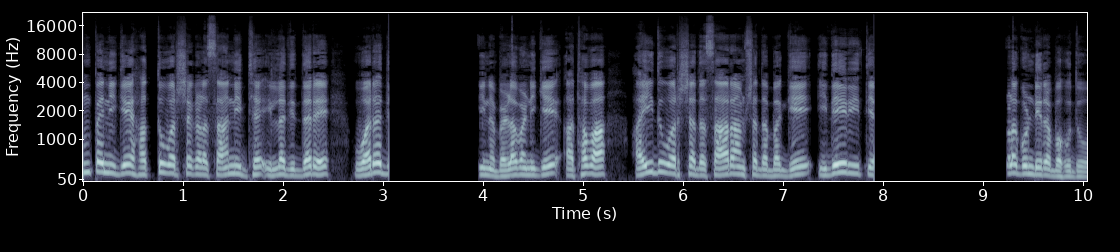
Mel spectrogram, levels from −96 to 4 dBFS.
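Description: Speech drops out twice in stream reconnects: silence at 3.05–3.98 s (0.88 s) and 7.90–9.26 s (1.31 s). Each time the decoder restarts and the speech resumes roughly 0.7 s further on. The waveform shows flat gaps, and the spectrogram shows blank columns with abrupt content jumps.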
